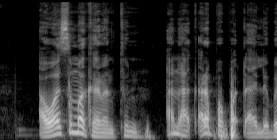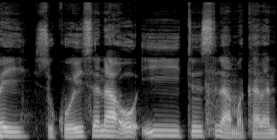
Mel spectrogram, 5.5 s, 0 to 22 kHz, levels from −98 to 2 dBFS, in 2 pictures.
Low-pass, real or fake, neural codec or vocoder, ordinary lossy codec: none; real; none; none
